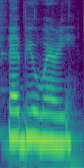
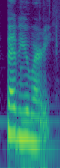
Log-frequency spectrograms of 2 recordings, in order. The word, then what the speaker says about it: February: Feb Febru February Feb February. Just don't pronounce the R.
